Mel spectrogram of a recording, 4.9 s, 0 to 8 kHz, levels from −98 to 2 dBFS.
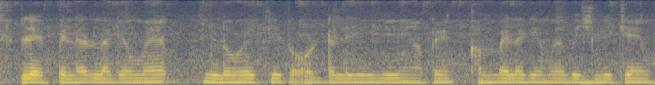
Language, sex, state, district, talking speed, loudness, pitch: Hindi, male, Bihar, Lakhisarai, 230 wpm, -17 LUFS, 125 Hz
